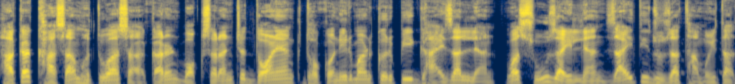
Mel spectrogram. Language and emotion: Goan Konkani, neutral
